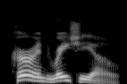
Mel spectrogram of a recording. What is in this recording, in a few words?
"current ratio", english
